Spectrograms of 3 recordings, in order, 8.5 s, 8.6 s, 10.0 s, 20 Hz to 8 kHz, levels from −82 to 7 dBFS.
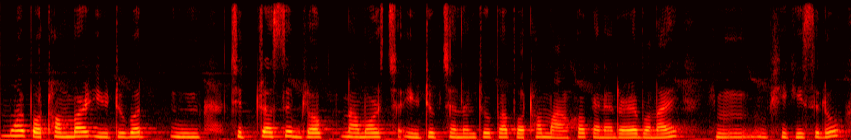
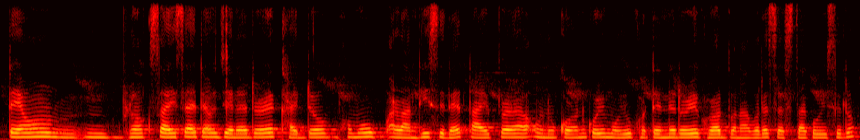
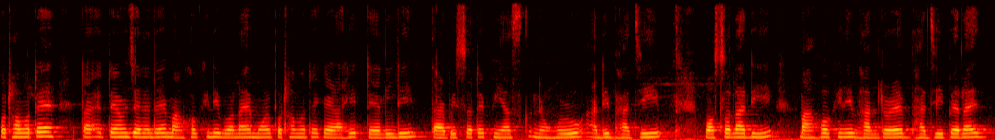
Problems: none marked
